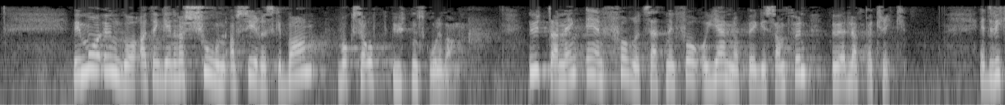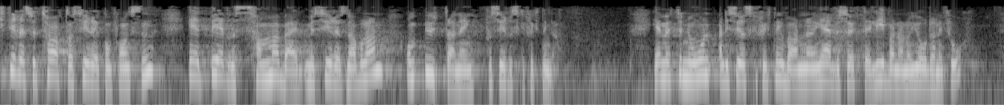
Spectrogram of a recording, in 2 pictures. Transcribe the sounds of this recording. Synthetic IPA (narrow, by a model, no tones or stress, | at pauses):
ʋɪmoːʔʉnɡoːʔɑt̪ɛːnɡɛnəʁɑʃuːnɑʋsyːʁɪskəbɑːʁnʋɔksəɾʊpːʉːt̪n̩skuːləɡɑ̰ŋ | ʉːt̪̚d̪ɑnɪŋɛɛɪnfɔʁʉːt̪sɛt̪nɪŋfɔʁɔjɛnɔp̚bʏɡːəsɑmfʉnøːd̪əlɑkt̪ɑːkʰʁḭːɡ̥ | ɛt̪ʋɪkt̪ɪʁɛsʉlt̪ʰɑːt̪ɑʋsyːʁɪɑkʰʊnfəʁɑŋsn̩æɛt̪̚beːd̪ʁəsɑmːɑʁbæɪd̪mɛsyːʁɪɑsnɑːbuːlɑnɔmʉːt̪̚d̪ɑnɪŋfɔʁsyːʁɪskəflʏkt̪nɪŋəʁ | jæɪmœt̪ːənuːənɑd̪iːsyːʁɪskəflʏkt̪nɪŋəbɑʁnnəjæɪbəsøːkt̪əliːbɑnɔnɔjʊʁd̪ɑnɪfjuːʁ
